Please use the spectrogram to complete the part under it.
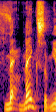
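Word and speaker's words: manxome: Oh yeah, the natural combination of NXS that we all know how to pronounce. – Yeah, manxum, you know, manxum. From the Isle of Man.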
